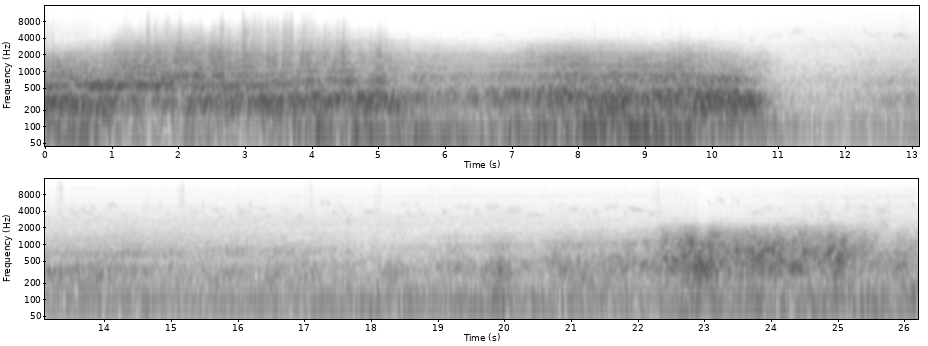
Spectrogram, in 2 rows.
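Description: F/A-18C Hornet's twin General Electric F404 turbofan engines, loud as the fighter passes close overhead, then cutting off suddenly about eleven seconds in to a fainter distant jet sound, which grows louder again near the end as it comes back around.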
